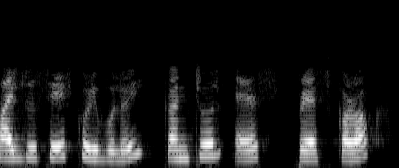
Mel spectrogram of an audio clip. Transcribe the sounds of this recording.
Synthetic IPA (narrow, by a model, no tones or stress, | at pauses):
pʰajltʊsepʰkoɹibɔlojkɔntɹolɛs | pɹɛskɔɹɔk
